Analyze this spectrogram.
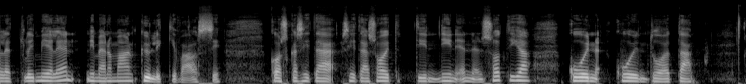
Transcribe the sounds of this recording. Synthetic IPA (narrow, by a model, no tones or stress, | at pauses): lːet̪t̪ulimieleːnnimenomɑːŋkylikːiʋɑ̰lsːikoskɑsit̪æsit̪æsoit̪e̥t̪ːiːnniːnḛnːensot̪iɑkuinkuint̪uot̪ɑ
